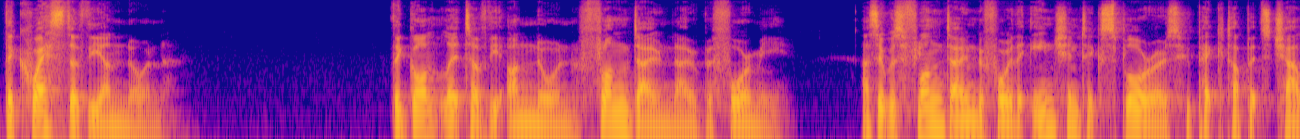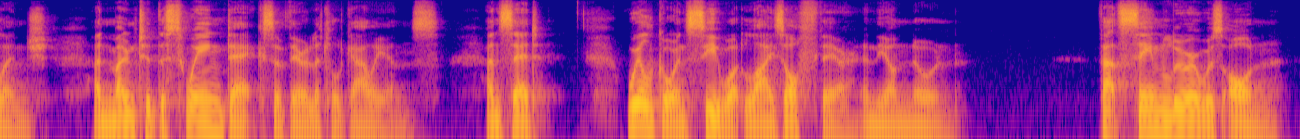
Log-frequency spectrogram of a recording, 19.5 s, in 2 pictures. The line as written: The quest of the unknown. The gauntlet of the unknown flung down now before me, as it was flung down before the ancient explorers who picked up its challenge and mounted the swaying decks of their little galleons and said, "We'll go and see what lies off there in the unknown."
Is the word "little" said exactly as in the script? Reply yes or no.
yes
